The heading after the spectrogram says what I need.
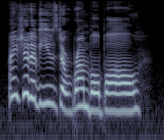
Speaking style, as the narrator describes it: said sadly

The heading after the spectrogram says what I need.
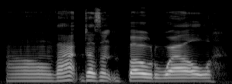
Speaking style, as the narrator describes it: Jiang Cheng muttered

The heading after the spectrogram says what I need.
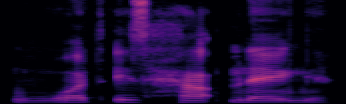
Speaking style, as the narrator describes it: Derek asks in a low voice

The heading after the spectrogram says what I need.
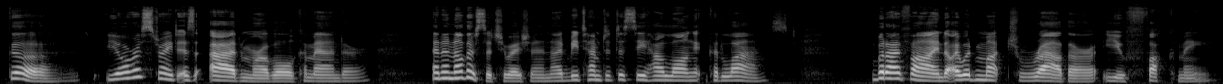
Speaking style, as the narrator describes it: murmuring

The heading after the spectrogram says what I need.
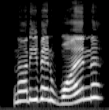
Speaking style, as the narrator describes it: Chopper whines, clearly looking concerned

